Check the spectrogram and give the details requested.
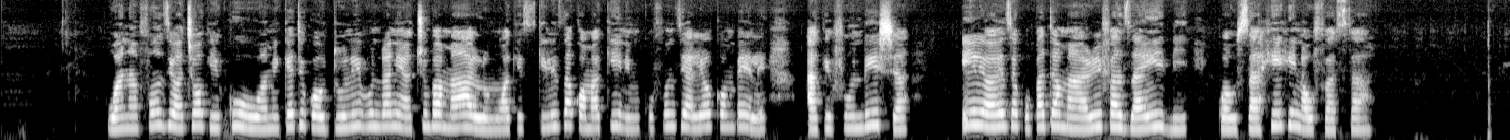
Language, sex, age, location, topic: Swahili, female, 25-35, Dar es Salaam, education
